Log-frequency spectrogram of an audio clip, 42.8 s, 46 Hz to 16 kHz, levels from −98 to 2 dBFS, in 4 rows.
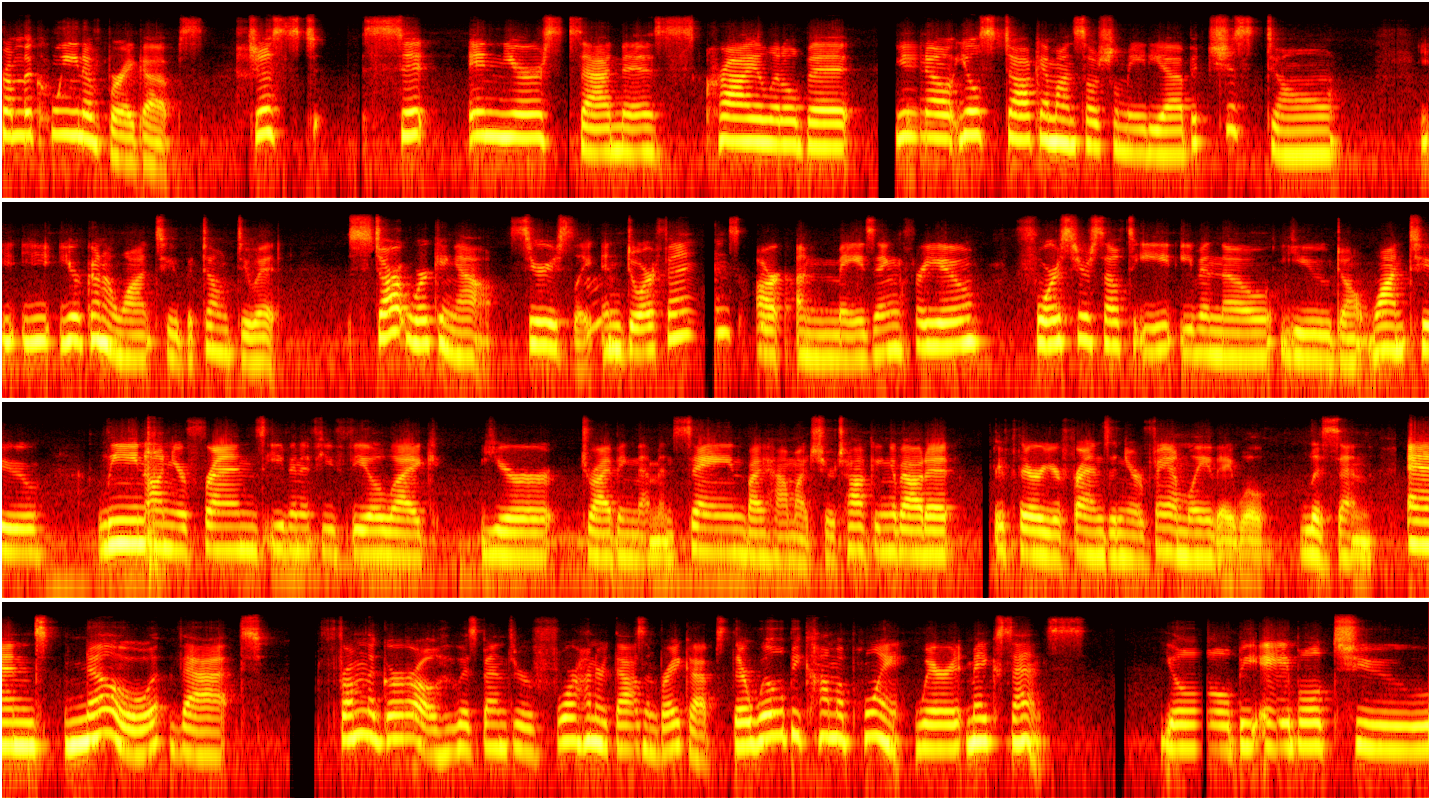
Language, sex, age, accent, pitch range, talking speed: English, female, 10-29, American, 170-240 Hz, 150 wpm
